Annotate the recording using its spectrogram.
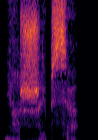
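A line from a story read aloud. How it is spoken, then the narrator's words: Stunned whisper. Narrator (Russian): ошарашенно прошептал император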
